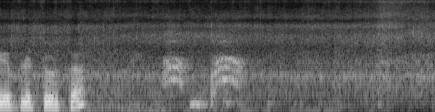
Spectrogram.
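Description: A voice speaks for about the first second, then two short caw-like calls come about two seconds in, over a faint steady sizzle of koorka stir-frying in the pan.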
